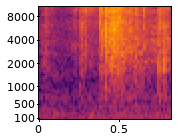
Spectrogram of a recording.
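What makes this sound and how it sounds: A sheet of sourdough starter, dehydrated on parchment in a dehydrator at 95°, is broken and crushed close to the microphone. It gives four dry, bright crackling crunches over faint background hiss. The crispness shows it is dry enough to crumble and store in a jar.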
